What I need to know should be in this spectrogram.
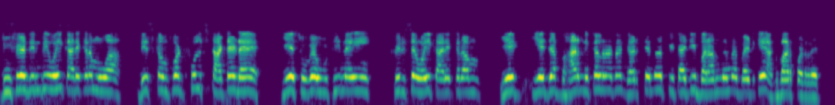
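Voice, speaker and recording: High-voiced man telling a story. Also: normal speed, dry recording, phone-quality sound. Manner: animated storyteller acting out quoted voices. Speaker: motivational speaker. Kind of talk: storytelling talk.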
